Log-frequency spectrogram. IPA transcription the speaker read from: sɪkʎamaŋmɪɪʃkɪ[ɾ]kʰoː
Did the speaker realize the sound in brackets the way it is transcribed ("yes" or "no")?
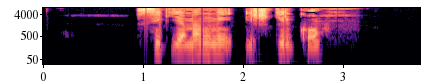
yes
